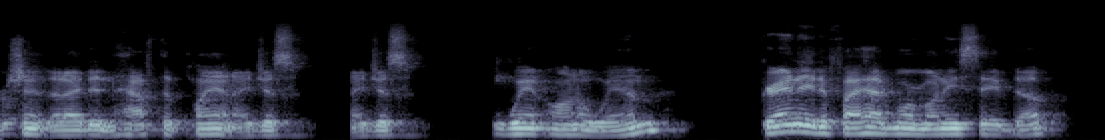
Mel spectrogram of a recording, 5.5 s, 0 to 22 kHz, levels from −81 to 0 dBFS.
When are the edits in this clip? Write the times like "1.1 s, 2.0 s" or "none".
1.8 s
